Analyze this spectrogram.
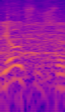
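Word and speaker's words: Josefson: Behind the net for Ruutu, out here with Josephson as well, or Josephson as it's pronounced.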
